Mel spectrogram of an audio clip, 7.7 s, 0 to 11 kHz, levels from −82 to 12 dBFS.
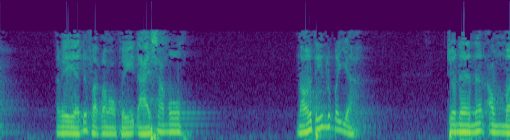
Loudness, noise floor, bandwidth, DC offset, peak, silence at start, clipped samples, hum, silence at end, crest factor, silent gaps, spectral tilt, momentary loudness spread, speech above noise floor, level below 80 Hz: -11 LUFS; -53 dBFS; 5.8 kHz; under 0.1%; 0 dBFS; 0 s; under 0.1%; none; 0 s; 12 dB; none; -10 dB/octave; 9 LU; 43 dB; -28 dBFS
